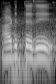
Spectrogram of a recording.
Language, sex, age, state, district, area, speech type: Tamil, female, 18-30, Tamil Nadu, Thanjavur, rural, read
